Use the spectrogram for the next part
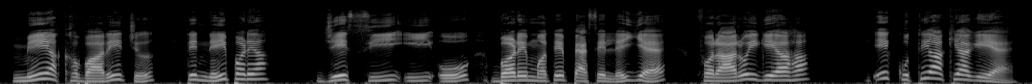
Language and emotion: Dogri, surprised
